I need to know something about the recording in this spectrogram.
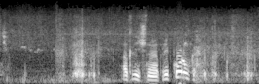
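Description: Hands stir crumbly bait in a plastic bucket.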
